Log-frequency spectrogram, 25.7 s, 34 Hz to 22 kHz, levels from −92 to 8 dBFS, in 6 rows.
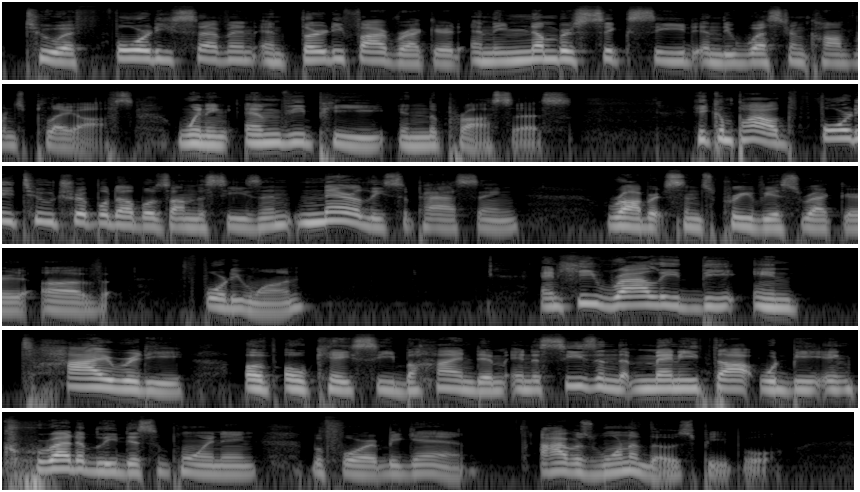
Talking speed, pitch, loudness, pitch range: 150 wpm, 160 Hz, -36 LUFS, 140-180 Hz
